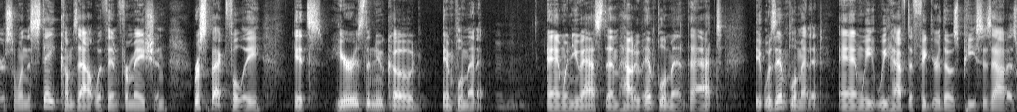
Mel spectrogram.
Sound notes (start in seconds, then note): none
